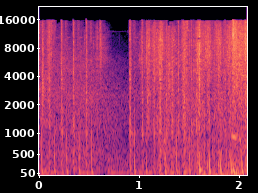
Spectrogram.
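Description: A weapon clicks and clacks as it is reloaded.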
